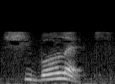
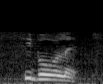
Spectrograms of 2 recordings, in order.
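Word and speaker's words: shibolet (שבולת): He thus indicated that Ephraim's descendants would be caught like fishes, and it's because they couldn't say shibolet, they would say sibolet in Judges 12:6. So they were caught by their mispronunciation of this word.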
